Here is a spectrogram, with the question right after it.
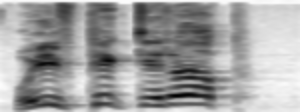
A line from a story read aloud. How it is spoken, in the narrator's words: shouted a radar man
